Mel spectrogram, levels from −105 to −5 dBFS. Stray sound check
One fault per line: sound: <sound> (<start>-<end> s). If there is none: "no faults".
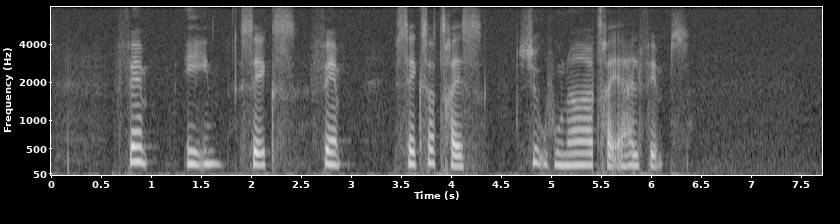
no faults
